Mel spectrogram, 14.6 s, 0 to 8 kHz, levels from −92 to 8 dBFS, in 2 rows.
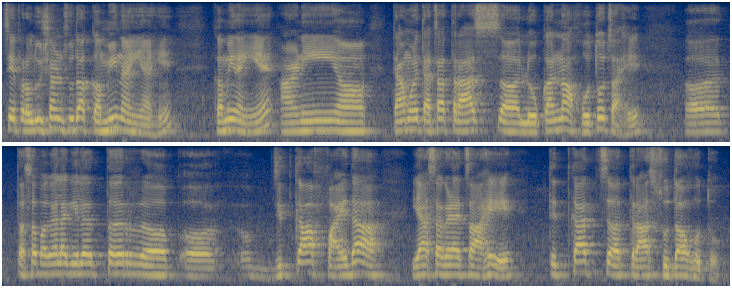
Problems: none marked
